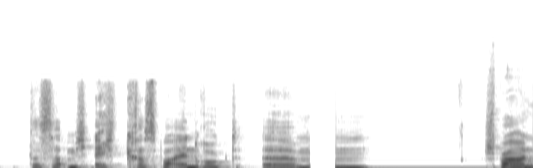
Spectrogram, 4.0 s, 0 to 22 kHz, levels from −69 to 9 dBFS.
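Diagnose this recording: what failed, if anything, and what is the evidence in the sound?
Mains hum from the analogue wiring: a steady 60 Hz tone sits roughly 25 dB below the speech throughout. Its fixed pitch and constant level set it apart from broadband hiss.

Input switched to a poorer device at the driver stage: up to 2.52 s the sound is duller and a few dB quieter, with nothing above 11.4 kHz. A 200 ms silence follows before full bandwidth returns, likely from a changed microphone rather than a codec filter.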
